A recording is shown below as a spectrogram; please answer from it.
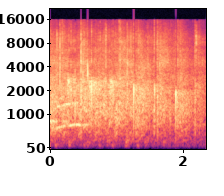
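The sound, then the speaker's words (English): Audience applause, a dense, steady wash of many hands clapping together, loud and continuous from start to finish, with a few sharper individual claps standing out. “So let's just welcome them and give them a round of applause.”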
